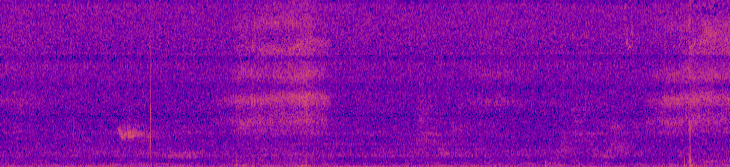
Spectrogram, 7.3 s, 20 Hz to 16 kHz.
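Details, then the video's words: Yorkshire Terrier sleeping uninvited in a person's bed, recorded 28 February 2019 at 09:15; soft snoring breaths with airy hissing bursts near three and seven seconds over a low, quiet indoor hum. "人のベッドで勝手に寝るヨーキー💤寝息がたまらんくらい可愛い❤️Sleeping Yorkshire Terrier💤打鼾的約克夏"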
